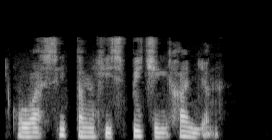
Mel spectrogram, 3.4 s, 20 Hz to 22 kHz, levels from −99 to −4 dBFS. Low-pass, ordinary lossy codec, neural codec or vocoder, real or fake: 7.2 kHz; AAC, 48 kbps; none; real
